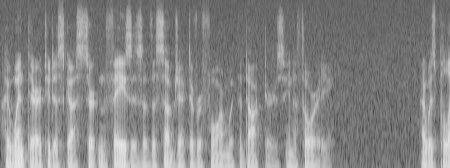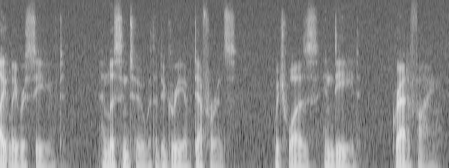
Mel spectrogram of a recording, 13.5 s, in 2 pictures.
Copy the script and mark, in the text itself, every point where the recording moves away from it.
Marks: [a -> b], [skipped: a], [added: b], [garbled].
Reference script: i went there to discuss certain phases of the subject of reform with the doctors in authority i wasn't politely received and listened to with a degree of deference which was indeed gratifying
i went there to discuss certain phases of the subject of reform with the doctors in authority i [wasn't -> was] politely received and listened to with a degree of deference which was indeed gratifying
